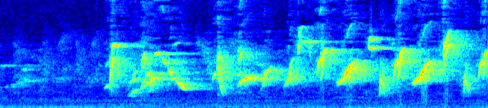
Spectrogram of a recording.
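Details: Goldfinch song recorded for the World Championship in Goldfinch Song, an internet competition: sudden onset of lively, high twittering and upward-sweeping chirps in a fast, jangling sequence.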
